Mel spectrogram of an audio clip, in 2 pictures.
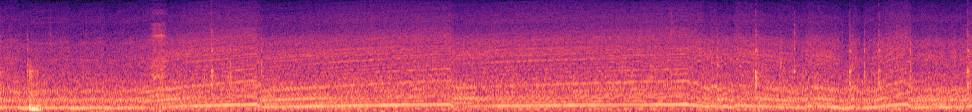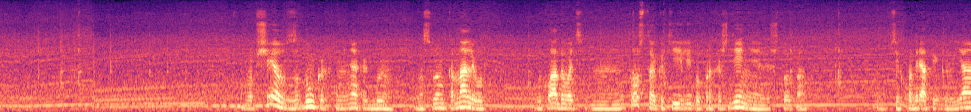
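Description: A racing car engine revs up and down through the gears.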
